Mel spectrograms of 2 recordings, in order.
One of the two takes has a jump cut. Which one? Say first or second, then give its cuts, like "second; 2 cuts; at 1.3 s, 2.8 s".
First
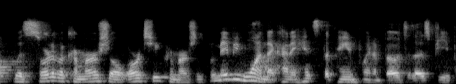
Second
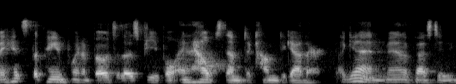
second; 1 cut; at 3.4 s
